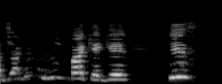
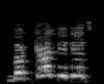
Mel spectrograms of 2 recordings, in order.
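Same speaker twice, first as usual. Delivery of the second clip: high, formal examiner's phrasing; teacher mimicking the exam board's wording; quoting the examiner; 7 semitones higher, 6 dB louder than usual. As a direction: read it out like the marking scheme. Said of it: "waec will say".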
